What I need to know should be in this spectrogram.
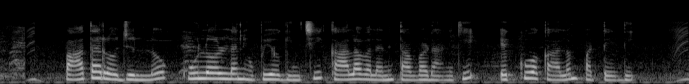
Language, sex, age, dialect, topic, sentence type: Telugu, female, 18-24, Central/Coastal, agriculture, statement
